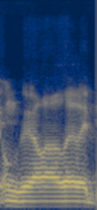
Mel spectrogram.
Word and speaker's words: Uiagalelei: Uiagalelei being able to capitalize them on them, just because he hasn't done it as much as Trevor Lawrence has.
